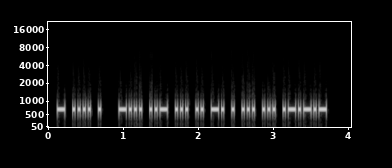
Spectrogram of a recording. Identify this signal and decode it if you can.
Morse code, heard as a keyed tone, about 34 wpm, 700 Hz. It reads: THE BUSINESS.
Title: Sentences from Top 1000 Words - Review Part 6 - 35wpm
